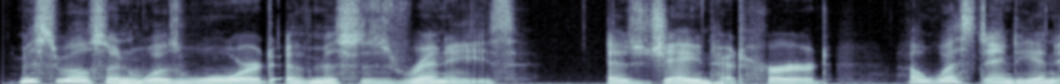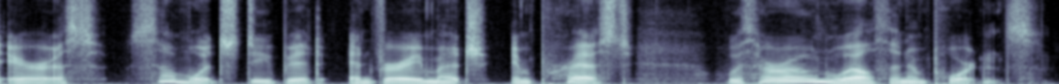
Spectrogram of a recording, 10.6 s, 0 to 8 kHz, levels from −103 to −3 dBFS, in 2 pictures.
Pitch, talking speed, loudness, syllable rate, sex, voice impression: 170 Hz, 155 wpm, -19 LUFS, 4.6 syllables/s, female, very feminine, adult-like, slightly middle-aged, very thin, tensed, slightly powerful, bright, hard, very clear, very fluent, slightly raspy, cool, very intellectual, refreshing, very sincere, calm, slightly friendly, reassuring, very unique, very elegant, slightly sweet, lively, slightly kind, strict, sharp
